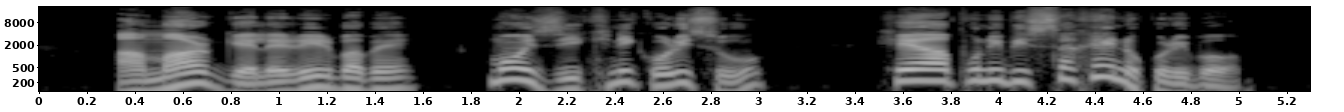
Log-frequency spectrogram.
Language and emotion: Assamese, surprised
